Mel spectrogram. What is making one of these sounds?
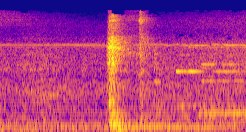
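Train doors slide open with a thud.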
